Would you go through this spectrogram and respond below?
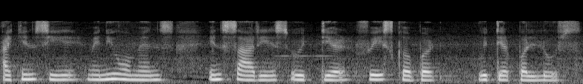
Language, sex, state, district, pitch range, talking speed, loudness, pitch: English, female, Arunachal Pradesh, Lower Dibang Valley, 205-220 Hz, 155 wpm, -14 LUFS, 210 Hz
